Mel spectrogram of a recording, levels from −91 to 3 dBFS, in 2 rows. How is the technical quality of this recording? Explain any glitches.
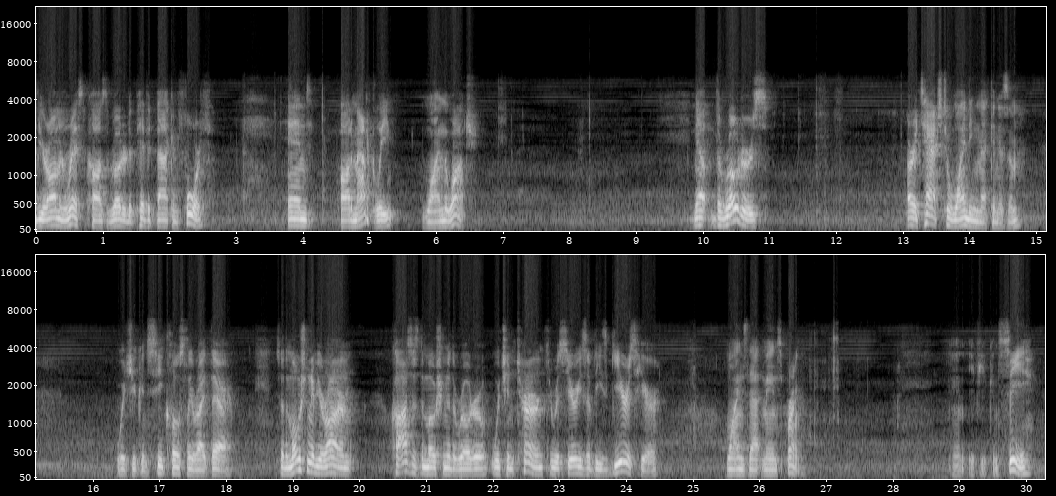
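The recording suffers from sample clock jitter throughout. The converter's clock wanders from one sample to the next, on the order of a couple of microseconds, so each sample is taken slightly early or late. Where the waveform changes fastest, that timing slip becomes an amplitude error, here about 40 dB below the signal. It is heard as a faint hiss or roughness that grows with louder, brighter passages and disappears in silence.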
